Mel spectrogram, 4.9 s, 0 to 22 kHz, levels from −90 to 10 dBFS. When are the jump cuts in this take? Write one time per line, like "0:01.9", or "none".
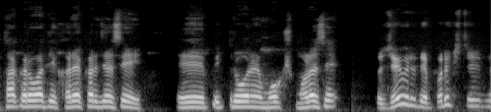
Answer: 0:03.6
